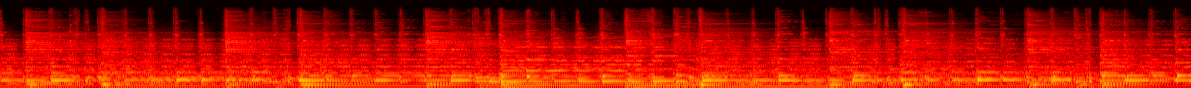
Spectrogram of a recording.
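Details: Strummed acoustic guitar music with a steady rhythmic beat plays without any animal voices.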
